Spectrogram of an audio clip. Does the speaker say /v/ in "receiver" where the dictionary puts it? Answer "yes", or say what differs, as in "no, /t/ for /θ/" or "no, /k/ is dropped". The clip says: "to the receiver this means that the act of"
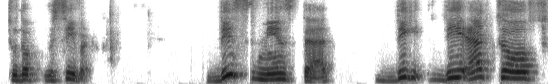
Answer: yes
